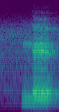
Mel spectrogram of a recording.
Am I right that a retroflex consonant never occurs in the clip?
yes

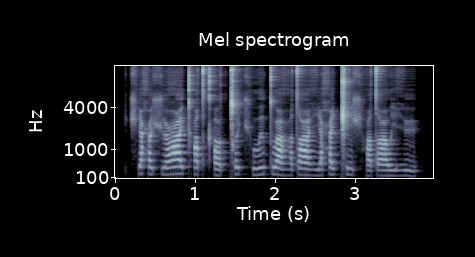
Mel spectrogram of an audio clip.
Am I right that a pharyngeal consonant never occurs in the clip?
no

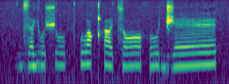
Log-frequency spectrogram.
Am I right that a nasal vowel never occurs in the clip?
yes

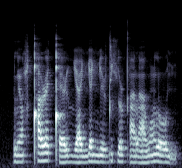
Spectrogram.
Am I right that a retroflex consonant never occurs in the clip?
no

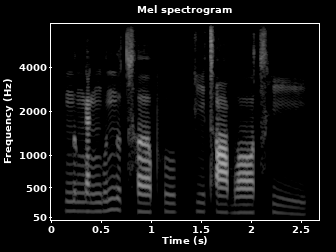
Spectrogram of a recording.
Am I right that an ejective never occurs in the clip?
no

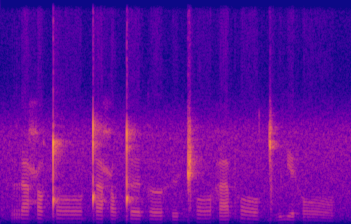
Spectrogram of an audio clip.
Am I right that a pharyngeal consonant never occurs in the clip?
no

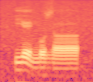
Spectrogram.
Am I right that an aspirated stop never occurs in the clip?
yes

